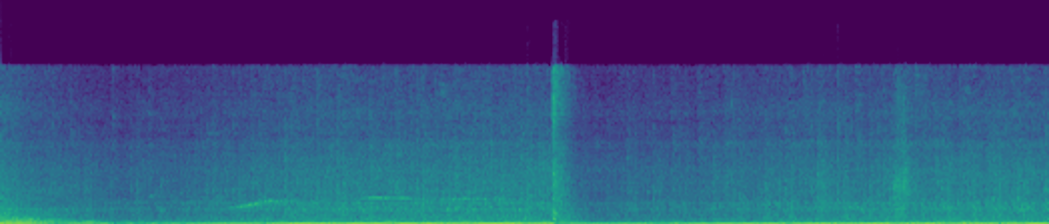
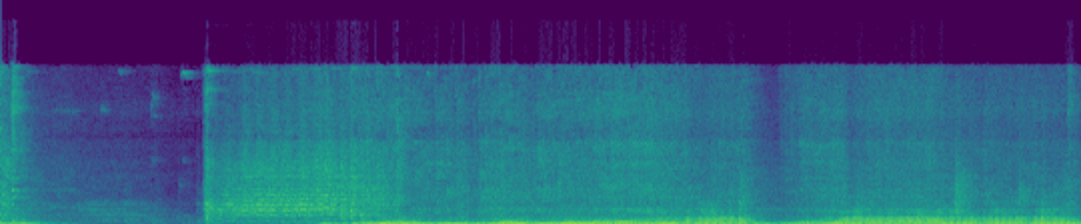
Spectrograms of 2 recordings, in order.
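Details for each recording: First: Suzuki Katana after ignition points were set and the distributor turned counterclockwise, having been very hard to start before: it catches almost instantly and settles into a firm, steady beat that picks up cleanly; timing now right, starting and running normally. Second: Suzuki Katana carbureted engine right after the contact points were set: brief cranking, then a rough, uneven idle, hard starting and no power; ignition timing must be adjusted by turning the distributor.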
